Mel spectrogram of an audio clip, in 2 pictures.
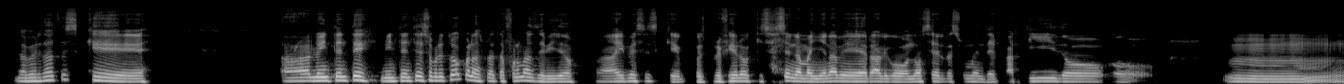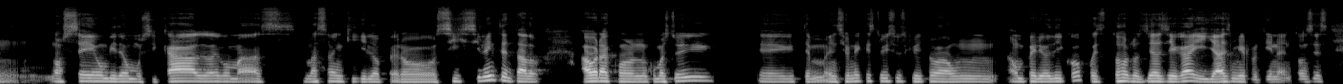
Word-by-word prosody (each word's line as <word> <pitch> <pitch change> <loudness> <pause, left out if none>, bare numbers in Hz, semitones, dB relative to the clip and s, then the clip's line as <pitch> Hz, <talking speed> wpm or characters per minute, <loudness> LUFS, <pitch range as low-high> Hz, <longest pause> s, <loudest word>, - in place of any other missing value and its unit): la 155 - -3
verdad 165 +6 +1
es 225 -1 -8
que 140 - +1 1.3
Ah, 160 +2 +1
lo 170 - +5
intenté, 180 +1 +4
lo 155 - -1
intenté, 165 +4 +2
sobre 180 -1 +1
todo 225 +6 0
con 210 - +1
las 165 -3 +2
plataformas 160 +2 -1
de 140 - +1
video. 130 0 -1
Hay 135 +1 -2
veces 150 0 -4
que, 130 -4 -5
pues, 125 -3 -4
prefiero 145 +3 0
quizás 135 +4 -9
en 170 - +2
la 145 - +5
mañana 135 +1 +2
ver 135 -1 +2
algo, 130 -1 0
no 135 +1 +1
sé, 140 +2 -5
el 135 - -5
resumen 135 0 -7
del 120 -1 -6
partido 145 -1 -3
o, 130 - -6 0.7
mm, 125 - -4
no 135 - -1
sé, 145 +2 +1
un 140 -1 +3
video 135 -1 +2
musical, 135 +3 +3
algo 135 0 -1
más, 65 - -4
más 130 0 -3
tranquilo, 130 -2 -2
pero 115 - -1
sí, 140 -2 -4
sí 165 - -5
lo 180 - +4
he - - +8
intentado. 140 -10 +2 0.4
Ahora, 145 +1 +7
con 130 -2 +1
como 135 +1 0
estoy, 170 +6 0 0.4
eh, 130 -1 -4
te - - -4
mencioné 130 - -1
que 150 - -4
estoy 145 0 -3
suscrito 135 -1 -3
a 130 -1 +2
un 130 0 -3
a - - -6
un 135 - 0
periódico, 140 +7 +1
pues 130 -1 -3
todos 150 0 +3
los 130 -3 0
días 140 -2 +3
llega 145 +5 +5
y 130 -4 +1
ya 125 +1 +6
es 130 - 0
mi 135 -1 +2
rutina. 120 -1 -6
Entonces, 130 +1 -8
135 Hz, 170 wpm, -23 LUFS, 130-150 Hz, 1.3 s, he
